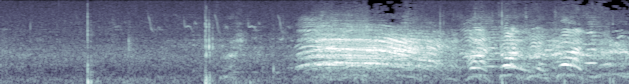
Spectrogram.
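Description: Two sharp thuds of a football being kicked on an artificial pitch, about a second apart near the start. From about halfway through, men's voices shout loudly on the pitch, with several calls overlapping.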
